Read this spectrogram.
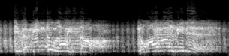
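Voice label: German chat, speech; War Thunder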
